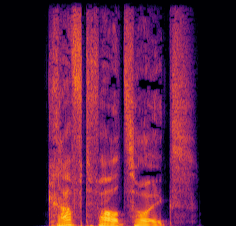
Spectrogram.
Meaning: genitive singular of Kraftfahrzeug
- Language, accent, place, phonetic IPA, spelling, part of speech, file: German, Germany, Berlin, [ˈkʁaftfaːɐ̯ˌt͡sɔɪ̯ks], Kraftfahrzeugs, noun, De-Kraftfahrzeugs.ogg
